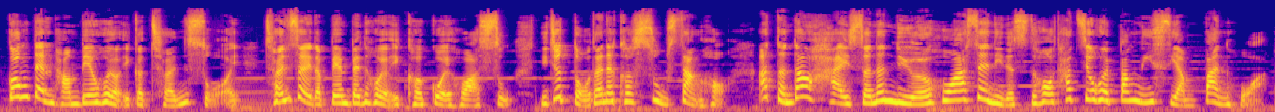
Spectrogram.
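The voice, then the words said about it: Heavy put-on regional accent. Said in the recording (Chinese): “应该还听得懂吧？可能口音太重了哈。”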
